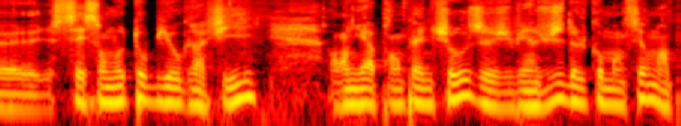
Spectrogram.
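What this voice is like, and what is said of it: Usual voice. Nothing is said of it.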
